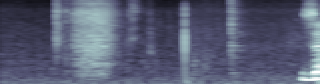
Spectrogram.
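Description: Glass perfume bottle's pump atomizer spraying once, a hiss of mist lasting about half a second, followed by two small clicks.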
